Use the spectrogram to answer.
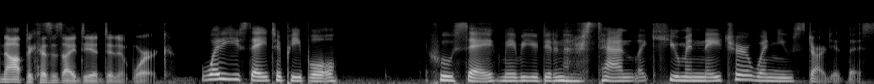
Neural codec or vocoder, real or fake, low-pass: codec, 24 kHz, 1.2 kbps, DualCodec; fake; 7.2 kHz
